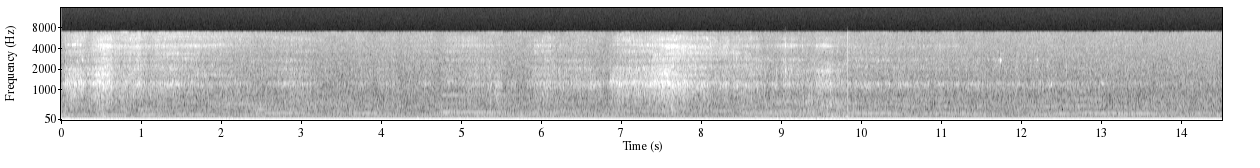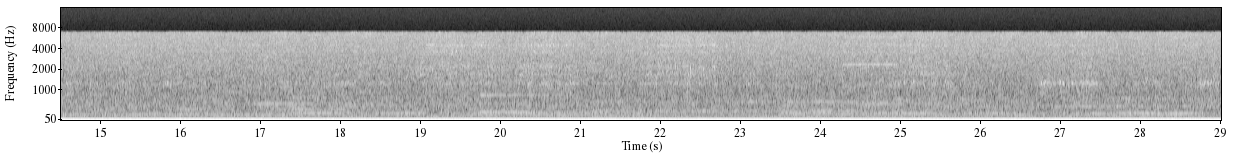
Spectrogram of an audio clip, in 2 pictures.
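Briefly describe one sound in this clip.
A small electric motor whines as a toy car drives over rough ground.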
